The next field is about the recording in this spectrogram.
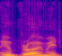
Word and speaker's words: employment: Alors, mot employment là, c'est employment. Accent tombé sous deuxième syllabe là.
